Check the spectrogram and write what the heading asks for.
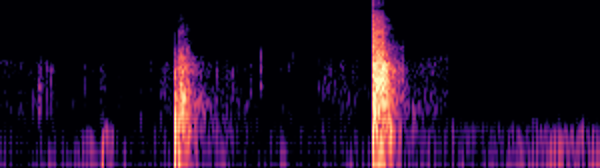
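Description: Two shotgun shots about two seconds apart, the second louder, each trailing off in a short echo.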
